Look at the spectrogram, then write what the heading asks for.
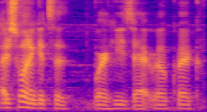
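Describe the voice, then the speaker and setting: A man's voice: lowish voice, steady tone, quick pace. A man giving casual gameplay commentary as a handheld gaming reviewer, informally thinking aloud as he tests. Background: video game music.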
